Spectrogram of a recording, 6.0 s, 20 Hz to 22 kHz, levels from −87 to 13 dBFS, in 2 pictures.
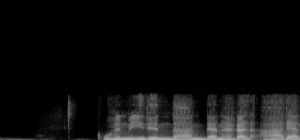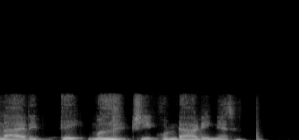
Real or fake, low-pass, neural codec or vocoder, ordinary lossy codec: fake; 7.2 kHz; codec, 16 kHz, 0.5 kbps, X-Codec, HuBERT features, trained on balanced general audio; AAC, 64 kbps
